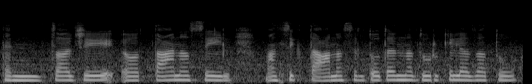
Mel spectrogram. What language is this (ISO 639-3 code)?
mar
